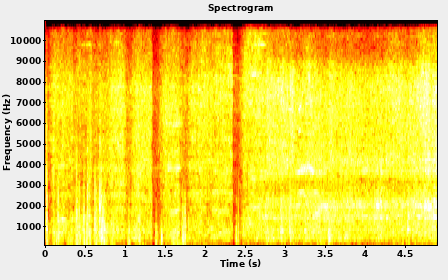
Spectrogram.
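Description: Train running at speed, heard from on board: a steady rumble of wheels on the rails with irregular knocks from the rail joints, more frequent in the first half.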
